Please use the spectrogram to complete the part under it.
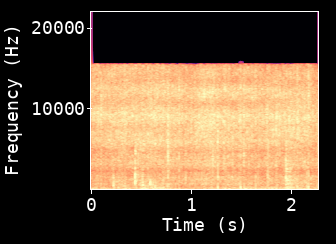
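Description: Peppers, tomatoes and parsley for lecsó frying in a pan, a steady close hiss of sizzling oil with scattered pops and small stirring clicks, no talk.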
